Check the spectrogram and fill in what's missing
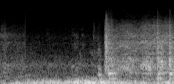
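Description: A stock V8 engine in a classic car cranks briefly and catches, then settles into a deep, steady, close-up rumbling idle.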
